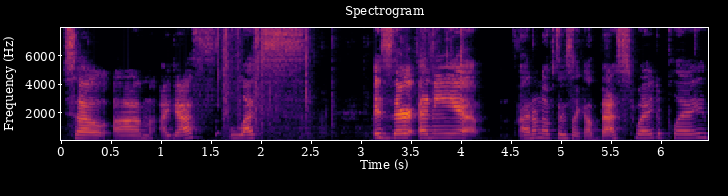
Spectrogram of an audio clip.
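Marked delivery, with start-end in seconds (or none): none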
